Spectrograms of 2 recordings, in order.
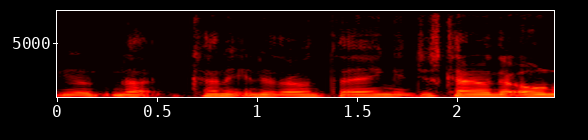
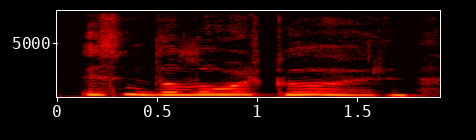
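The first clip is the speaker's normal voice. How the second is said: airy, high, drawn-out worship-leader voice; 11 semitones higher, 3 dB louder than usual. Showing how people talk when praying aloud with eyes closed, in an airy, high worship-leader voice. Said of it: "use this worship leader voice and I'll just get airy and high".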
